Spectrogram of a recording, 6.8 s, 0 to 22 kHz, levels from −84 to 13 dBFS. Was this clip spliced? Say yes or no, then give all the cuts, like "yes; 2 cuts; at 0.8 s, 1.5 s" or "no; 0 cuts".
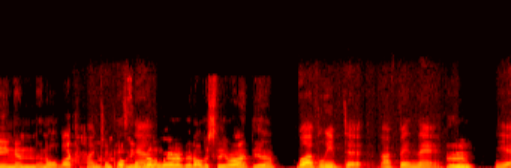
no; 0 cuts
